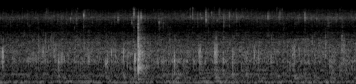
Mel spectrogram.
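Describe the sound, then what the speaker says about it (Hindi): Bread aloo snacks frying in hot oil in batches: a steady bubbling sizzle with scattered pops and crackles, close and continuous, with one sharper splatter. "अब फ्राई करते हैं इसे ऑयल को गरम कर लें बबल्स आने तक और बैचेस में फ्राई कर लें"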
